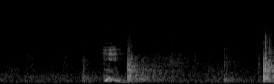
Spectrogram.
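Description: A ball is struck with a paddle with a sharp pop.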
